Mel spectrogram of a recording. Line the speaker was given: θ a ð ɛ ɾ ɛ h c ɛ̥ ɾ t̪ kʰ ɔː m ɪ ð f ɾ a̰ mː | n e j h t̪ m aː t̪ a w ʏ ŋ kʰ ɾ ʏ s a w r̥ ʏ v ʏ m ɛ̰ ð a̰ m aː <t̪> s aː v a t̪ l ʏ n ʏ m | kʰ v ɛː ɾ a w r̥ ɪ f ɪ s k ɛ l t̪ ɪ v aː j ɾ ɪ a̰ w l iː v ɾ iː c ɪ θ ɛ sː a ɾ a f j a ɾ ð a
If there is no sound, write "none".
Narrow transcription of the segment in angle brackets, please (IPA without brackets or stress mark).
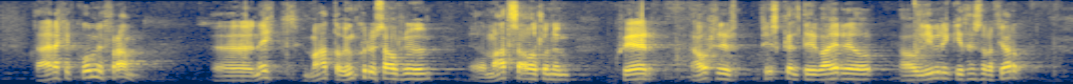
t̪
